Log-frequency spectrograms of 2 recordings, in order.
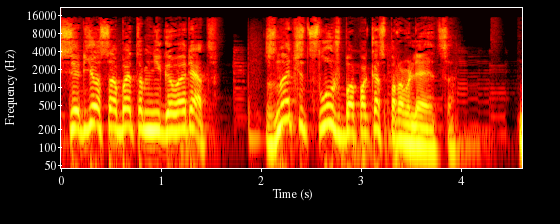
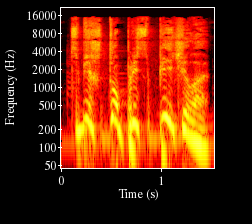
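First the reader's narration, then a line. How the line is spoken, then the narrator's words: Many voices hissing. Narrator (Russian): Зашипели на Иванова отовсюду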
